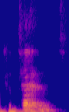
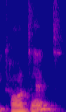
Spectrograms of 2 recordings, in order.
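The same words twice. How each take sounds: First: Con-TENT, second syllable stressed; "content" stressed on its back syllable, meaning happy. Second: CON-tent, first syllable stressed; "content" stressed on its front syllable, as the noun. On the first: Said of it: "stress in the second syllable". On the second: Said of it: "the first syllable". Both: Shown as a demonstration.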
